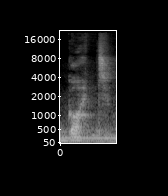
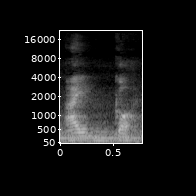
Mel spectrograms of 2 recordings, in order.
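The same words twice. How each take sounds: First: Said in the usual way. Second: "got" sem soltar o T final; T final omitido. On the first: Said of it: "o T no final do got". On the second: Shown as a demonstration. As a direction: diga "got" quase como "gó", sem o T. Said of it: "eu não tô falando". ("got" com o T final mudo)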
